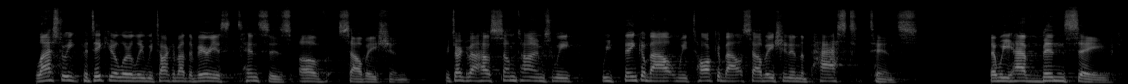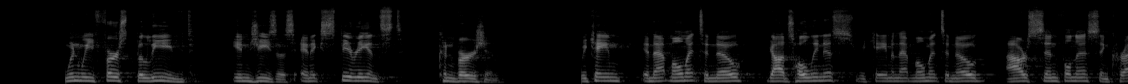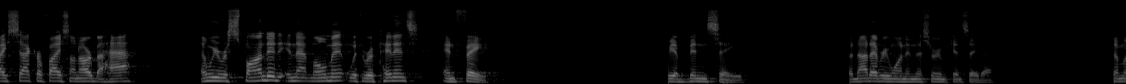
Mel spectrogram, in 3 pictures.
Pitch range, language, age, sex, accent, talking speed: 120-160 Hz, English, 30-49, male, American, 160 wpm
